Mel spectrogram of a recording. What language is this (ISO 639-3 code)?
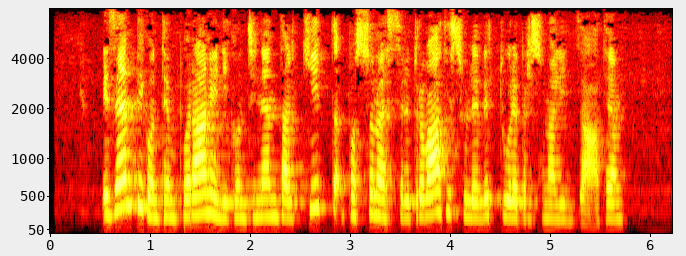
ita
